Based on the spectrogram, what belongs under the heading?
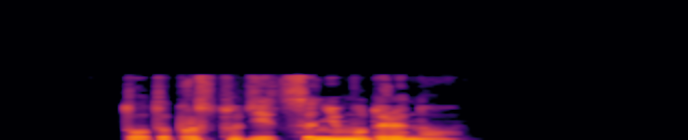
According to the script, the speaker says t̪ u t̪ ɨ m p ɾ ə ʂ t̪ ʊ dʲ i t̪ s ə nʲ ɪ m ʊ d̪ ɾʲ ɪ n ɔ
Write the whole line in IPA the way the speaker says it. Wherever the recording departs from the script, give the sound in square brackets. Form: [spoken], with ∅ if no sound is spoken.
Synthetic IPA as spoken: t̪ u t̪ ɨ [∅] p ɾ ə [s] t̪ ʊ dʲ i t̪ s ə nʲ ɪ m ʊ d̪ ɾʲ ɪ n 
